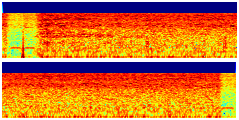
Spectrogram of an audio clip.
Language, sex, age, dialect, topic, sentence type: Bhojpuri, male, 18-24, Western, agriculture, statement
